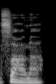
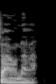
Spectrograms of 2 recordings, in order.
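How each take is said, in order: First: The word is said the American way. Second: The word is said the Finnish way. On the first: The speaker calls it wrong. "not sauna" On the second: The speaker calls it right. "it is pronounced sauna"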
